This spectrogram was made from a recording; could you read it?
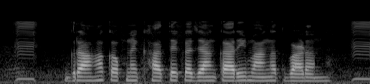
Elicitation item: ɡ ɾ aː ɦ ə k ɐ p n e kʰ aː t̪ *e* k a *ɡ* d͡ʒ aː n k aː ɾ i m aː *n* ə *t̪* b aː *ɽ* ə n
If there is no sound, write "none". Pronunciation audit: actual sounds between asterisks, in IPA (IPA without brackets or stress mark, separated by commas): e, none, ŋ, t̪, ɽ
